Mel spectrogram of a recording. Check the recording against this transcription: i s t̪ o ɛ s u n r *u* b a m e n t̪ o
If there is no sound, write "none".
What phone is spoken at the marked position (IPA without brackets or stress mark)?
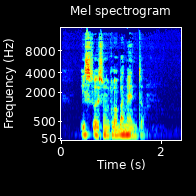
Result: o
